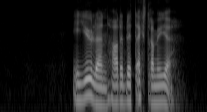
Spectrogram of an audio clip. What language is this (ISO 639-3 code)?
nor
